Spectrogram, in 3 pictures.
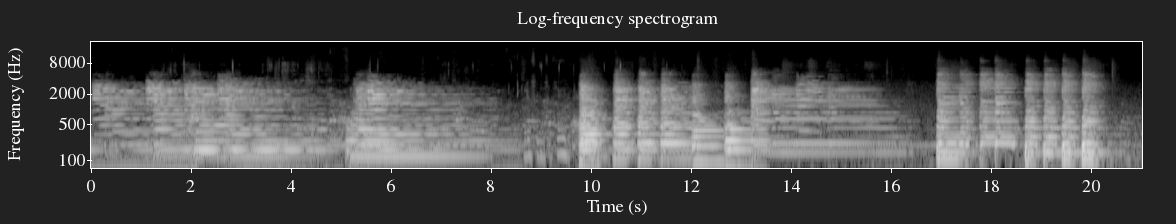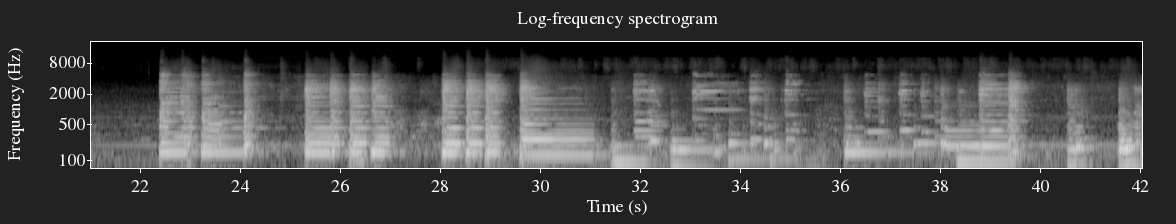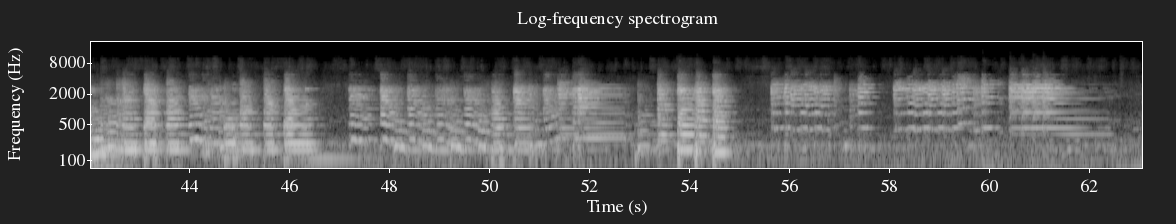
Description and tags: Electric Guitar Test inside Music Shop
Guitarist plays some test music sounds with Electric Guitar in the Hall of Music Shop
rehearsal, live-music, live-sound, probe, guitarist, music-hall, chords, live-guitar-sound, test, music-sounds, electric-guitar, testing, music-shop, music-stock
